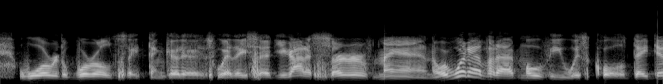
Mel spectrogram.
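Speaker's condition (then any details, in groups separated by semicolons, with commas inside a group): No condition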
